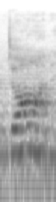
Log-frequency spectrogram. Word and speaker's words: Dan: so used to teaching dan that or dawn is actually the right way to say that i don't want you to think d-o-n so i'm saying in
